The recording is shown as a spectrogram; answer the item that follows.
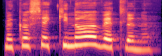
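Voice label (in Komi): ме кӧсъя киноӧ ветлыны, Komi, female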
